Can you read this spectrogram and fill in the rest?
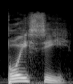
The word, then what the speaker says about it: Boise: You can look it up in Boise. That's how they say it out there, Idaho.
